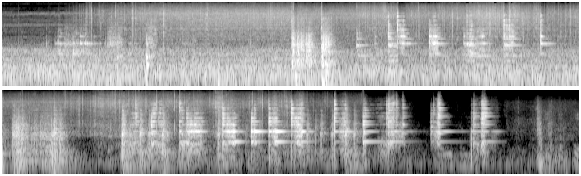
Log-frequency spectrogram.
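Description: Diced onion and bell pepper hitting hot oil in a cast-iron skillet and sizzling steadily, with a utensil scraping through them. About seven seconds in the sizzle drops away, and a run of quick scrapes and taps on the pan follows, several with a short ringing note.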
